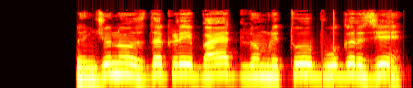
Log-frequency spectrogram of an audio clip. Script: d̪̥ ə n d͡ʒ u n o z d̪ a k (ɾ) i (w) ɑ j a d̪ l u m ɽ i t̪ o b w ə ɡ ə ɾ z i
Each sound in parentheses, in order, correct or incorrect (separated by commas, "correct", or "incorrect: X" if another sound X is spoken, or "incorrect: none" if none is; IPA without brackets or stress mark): incorrect: ɽ, incorrect: b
